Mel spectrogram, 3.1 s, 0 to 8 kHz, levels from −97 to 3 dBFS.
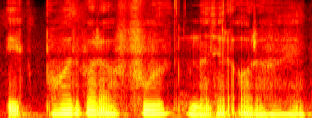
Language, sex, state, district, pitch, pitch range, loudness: Hindi, male, Bihar, Patna, 115 Hz, 110-120 Hz, -17 LUFS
